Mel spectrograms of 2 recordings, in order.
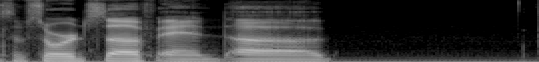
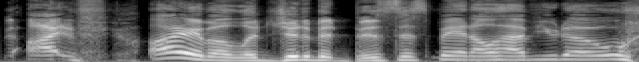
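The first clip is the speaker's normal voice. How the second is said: higher, louder indignant monk; hammed-up indignant voice, loud; Miroku; 8 semitones higher, 10 dB louder than usual. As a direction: huff like an offended con man.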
